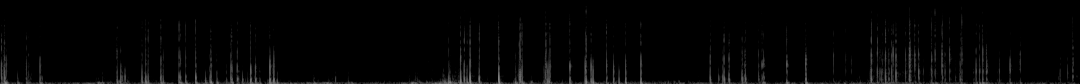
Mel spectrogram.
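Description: Fingertips and nails tap and scratch the bristles and plastic back of a hand-sized red plastic paddle hairbrush with a cushioned bristle pad, held in one hand close to binaural microphones. The result is a quick, irregular stream of short, dry taps and scratchy rustles with a soft low thump under bright, clicky edges. Each sound dies away almost instantly.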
